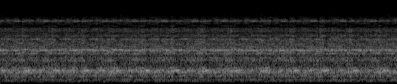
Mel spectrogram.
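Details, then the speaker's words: Milling machine (K&T) power feed boring a galled bearing bore in 1943 Hendey 16x30 lathe apron: steady cutting tone pulses several times a second as the boring tool enters and leaves galled grooves and ridges; interrupted cut. "as you can hear the uh boring tool is in one of the grooves that was Gall into that bearing now we're getting a ridge between a couple of the grooves and then I think we go back into another we're back into another one of the grooves"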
